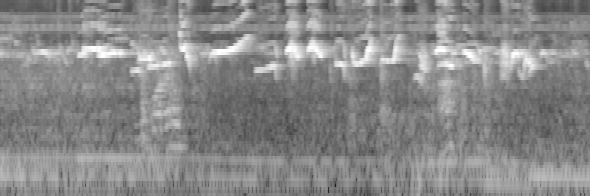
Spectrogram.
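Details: Oriental magpie-robin singing to rile another bird into excitement: loud, varied whistles with rising and falling slurs and quick trills, phrases following each other almost without pause over a faint low hum.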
